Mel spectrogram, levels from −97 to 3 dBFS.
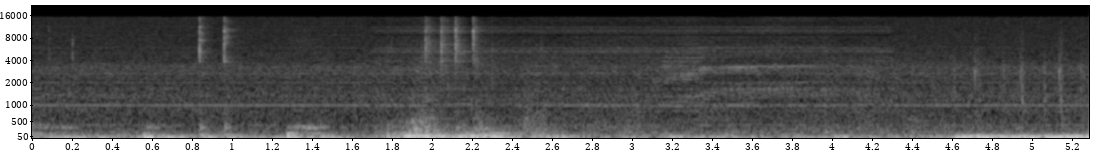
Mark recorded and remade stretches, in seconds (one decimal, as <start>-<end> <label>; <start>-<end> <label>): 0.0-1.7 recorded; 1.7-4.3 remade; 4.3-5.3 recorded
